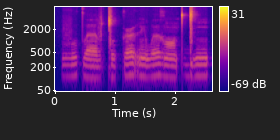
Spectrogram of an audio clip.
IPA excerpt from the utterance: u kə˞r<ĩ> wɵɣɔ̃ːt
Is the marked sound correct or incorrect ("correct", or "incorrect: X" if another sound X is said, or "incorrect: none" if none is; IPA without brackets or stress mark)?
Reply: correct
